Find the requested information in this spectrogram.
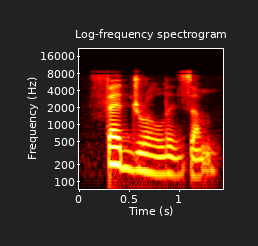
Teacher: this is one of the words where the middle syllable gets dropped and we make it just too Federal others with that same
